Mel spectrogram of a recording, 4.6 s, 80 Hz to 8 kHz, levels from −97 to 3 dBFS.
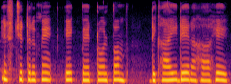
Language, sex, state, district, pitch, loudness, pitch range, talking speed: Hindi, female, Madhya Pradesh, Bhopal, 235 Hz, -15 LUFS, 225-245 Hz, 130 wpm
